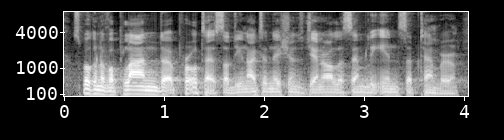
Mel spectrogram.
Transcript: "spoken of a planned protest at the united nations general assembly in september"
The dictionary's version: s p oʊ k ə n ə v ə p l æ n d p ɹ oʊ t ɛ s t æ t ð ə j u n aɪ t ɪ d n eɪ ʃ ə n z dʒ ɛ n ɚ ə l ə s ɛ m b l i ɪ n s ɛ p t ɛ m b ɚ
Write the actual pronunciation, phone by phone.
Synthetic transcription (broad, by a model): s p oʊ k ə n ə v ə p l æ n d p ɹ oʊ t ɛ s t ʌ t ð ə j u n aɪ t ɪ d n eɪ ʃ ə n z dʒ ɛ n ɚ ə l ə s ɛ m b l i ɪ n s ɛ p t ɛ m b ɚ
